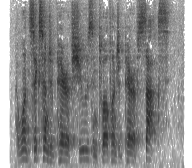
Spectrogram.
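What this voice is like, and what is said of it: Unconvincing pretentious New England accent. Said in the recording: “pretending to do a very pretentious New England accent, which didn't really pull off all that well”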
